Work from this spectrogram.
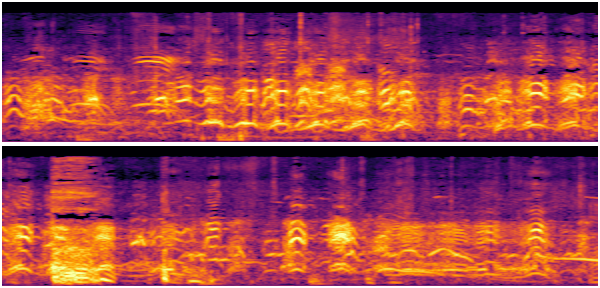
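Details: Sled team of crossbred husky mixes, dogsledding at night while heavily snowing. Many dogs yelp and whine at once in a thick, excited chorus of rising and falling high cries, with a brief noisy burst midway.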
